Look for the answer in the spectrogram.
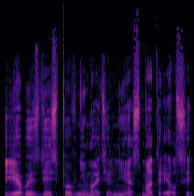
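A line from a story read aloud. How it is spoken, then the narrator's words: Quiet. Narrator (Russian): тихо сказал Ральф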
